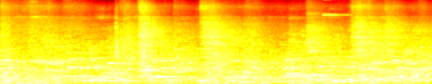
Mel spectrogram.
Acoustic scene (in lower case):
cafe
